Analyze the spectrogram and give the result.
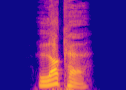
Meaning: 1. curl (single loop in hair) 2. lock or length of hair, especially when wavy or falling in a particular direction
- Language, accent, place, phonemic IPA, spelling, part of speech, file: German, Germany, Berlin, /ˈlɔkə/, Locke, noun, De-Locke2.ogg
